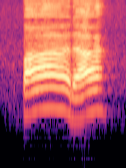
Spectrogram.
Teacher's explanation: Você vai ter ali três vogais que não vão se separar na hora de fazer a pronúncia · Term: tritongo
